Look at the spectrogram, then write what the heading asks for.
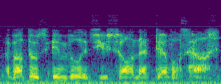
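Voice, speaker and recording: A man playing a composed military officer in a video game, giving his commander a measured, methodical briefing. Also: sits low, close to an everyday voice. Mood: measured, serious. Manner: measured, analytical, methodical delivery. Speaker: intelligence and base officer reporting to his commander. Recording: faint background noise, cassette briefing tape.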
